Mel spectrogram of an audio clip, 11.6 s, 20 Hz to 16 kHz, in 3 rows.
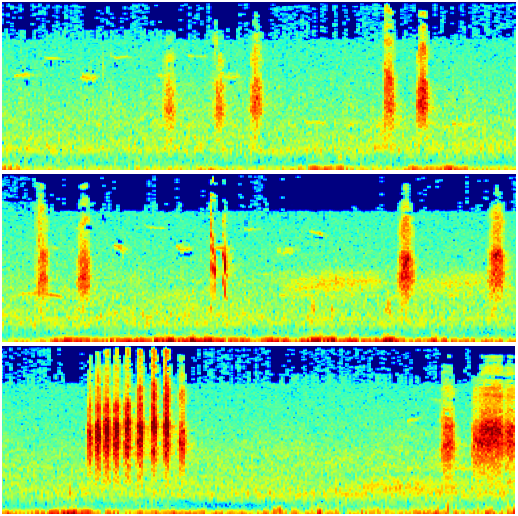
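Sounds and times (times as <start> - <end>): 
Eurasian magpie harsh calls and rattling chatter: 2.9 - 3.3, 4.1 - 4.6, 6.8 - 7.7, 8.4 - 9.2, 11.0 - 11.5.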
